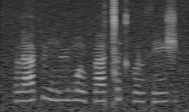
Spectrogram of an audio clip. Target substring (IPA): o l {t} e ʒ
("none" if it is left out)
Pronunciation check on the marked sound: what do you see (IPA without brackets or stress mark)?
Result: θ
